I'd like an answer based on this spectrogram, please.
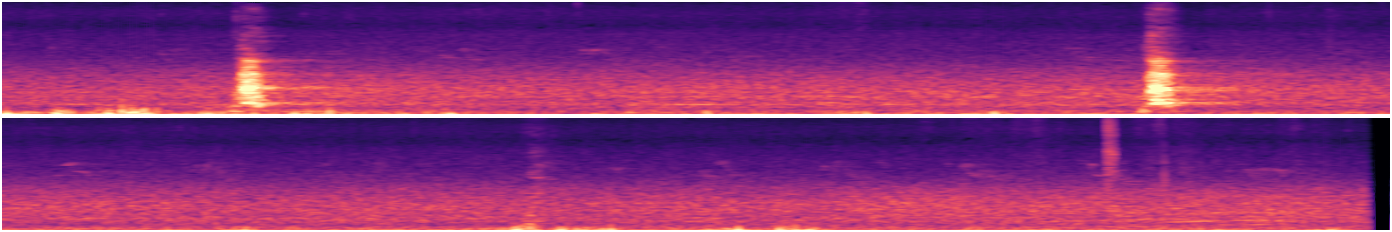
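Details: Domestic dog letting out sharp barks with no visible cause, two clear barks several seconds apart and a fainter one later, with low rumbling background noise throughout.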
